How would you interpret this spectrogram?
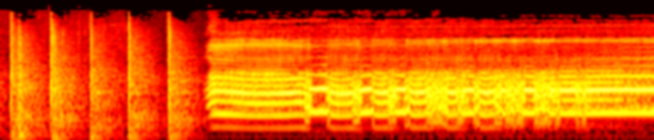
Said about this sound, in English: But then, there was yet another knock at the door.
